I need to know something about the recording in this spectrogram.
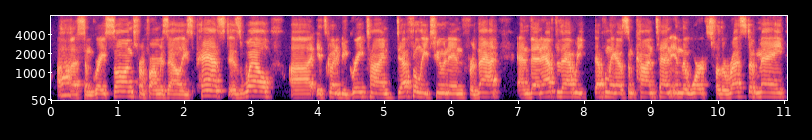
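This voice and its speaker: A man hosting a theater show from home on a video call, talking in a halting way with many fillers, heartfelt and thankful. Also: a little high, fairly bright tone, rough recording. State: briefly emotional, coughing. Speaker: host. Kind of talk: casual closing remarks on a video call.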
